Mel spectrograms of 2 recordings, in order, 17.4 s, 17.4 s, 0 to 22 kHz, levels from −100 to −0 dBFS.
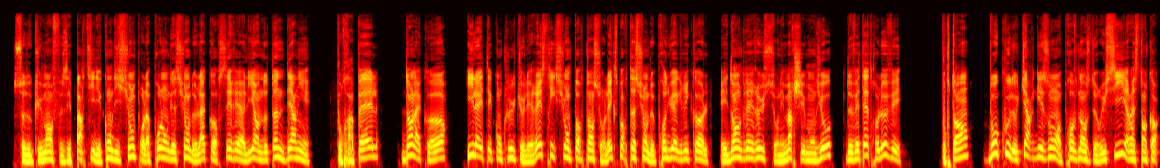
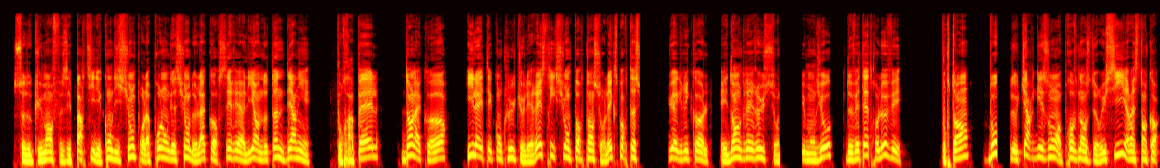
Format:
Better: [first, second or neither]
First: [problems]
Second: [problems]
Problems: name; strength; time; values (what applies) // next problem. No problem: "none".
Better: first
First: none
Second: audio cutting out; at 9.5 s, at 12 s and at 15 s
